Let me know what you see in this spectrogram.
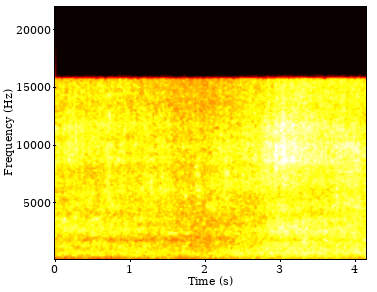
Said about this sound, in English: And please, while you sit on your couch or dance in your living room, imagine being on a beautiful beach. We have ocean sounds.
